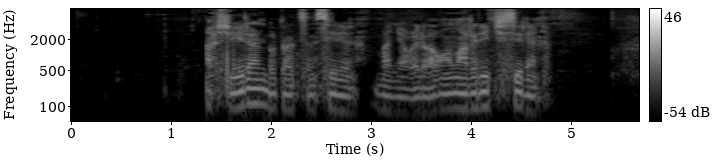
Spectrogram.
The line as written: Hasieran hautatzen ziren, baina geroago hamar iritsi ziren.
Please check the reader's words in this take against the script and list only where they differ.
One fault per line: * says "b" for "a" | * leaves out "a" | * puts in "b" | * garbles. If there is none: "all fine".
all fine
